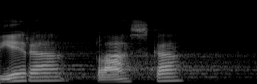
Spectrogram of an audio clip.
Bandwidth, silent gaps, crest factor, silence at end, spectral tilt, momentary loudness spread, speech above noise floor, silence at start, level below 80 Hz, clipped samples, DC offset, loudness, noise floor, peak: 10.5 kHz; none; 20 dB; 0.4 s; -4 dB/octave; 16 LU; 24 dB; 0 s; under -90 dBFS; under 0.1%; under 0.1%; -32 LUFS; -56 dBFS; -14 dBFS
